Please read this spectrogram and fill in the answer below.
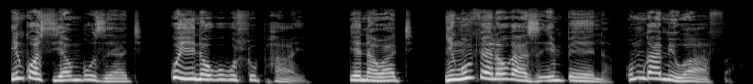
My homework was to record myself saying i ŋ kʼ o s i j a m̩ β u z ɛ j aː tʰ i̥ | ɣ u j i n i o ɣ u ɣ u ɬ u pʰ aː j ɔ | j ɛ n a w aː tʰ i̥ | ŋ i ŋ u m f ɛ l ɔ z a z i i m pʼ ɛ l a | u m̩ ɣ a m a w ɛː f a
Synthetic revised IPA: i ŋ kʼ o s i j a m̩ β u z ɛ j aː tʰ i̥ | ɣ u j i n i o ɣ u ɣ u ɬ u pʰ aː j ɔ | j ɛ n a w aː tʰ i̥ | ŋ i ŋ u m f ɛ l ɔ ɣ a z i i m pʼ ɛ l a | u m̩ ɣ a m i w aː f a

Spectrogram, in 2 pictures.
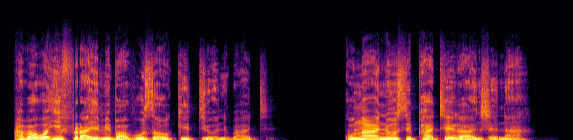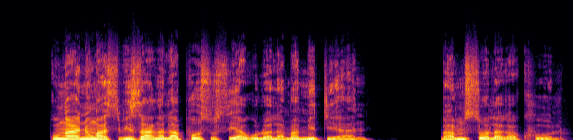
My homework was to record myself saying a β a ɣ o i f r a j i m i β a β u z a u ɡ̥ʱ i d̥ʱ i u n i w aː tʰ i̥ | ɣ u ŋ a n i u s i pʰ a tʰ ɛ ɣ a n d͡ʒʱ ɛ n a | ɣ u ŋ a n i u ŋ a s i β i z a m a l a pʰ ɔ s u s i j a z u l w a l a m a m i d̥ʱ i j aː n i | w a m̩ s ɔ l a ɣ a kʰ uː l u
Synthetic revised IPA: a β a ɣ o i f r a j i m i β a β u z a u ɡ̥ʱ i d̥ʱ i o n i β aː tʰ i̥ | ɣ u ŋ a n i u s i pʰ a tʰ ɛ ɣ a n d͡ʒʱ ɛ n a | ɣ u ŋ a n i u ŋ a s i β i z a ŋ a l a pʰ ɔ s u s i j a ɣ u l w a l a m a m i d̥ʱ i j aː n i | β a m̩ s ɔ l a ɣ a kʰ uː l u

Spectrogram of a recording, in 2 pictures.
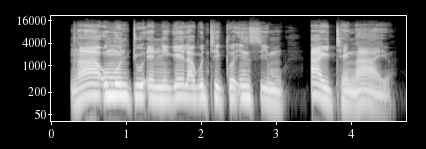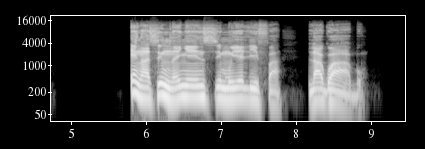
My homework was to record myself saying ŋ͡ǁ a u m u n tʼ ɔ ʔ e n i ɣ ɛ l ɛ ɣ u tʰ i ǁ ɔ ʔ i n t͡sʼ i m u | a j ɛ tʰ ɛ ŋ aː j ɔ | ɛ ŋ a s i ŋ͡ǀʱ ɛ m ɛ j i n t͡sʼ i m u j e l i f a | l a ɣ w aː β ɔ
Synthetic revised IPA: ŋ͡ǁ a u m u n tʼ u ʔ e n i ɣ ɛ l a ɣ u tʰ i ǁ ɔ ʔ i n t͡sʼ i m u | a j i tʰ ɛ ŋ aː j ɔ | ɛ ŋ a s i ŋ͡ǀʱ ɛ ɲ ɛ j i n t͡sʼ i m u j e l i f a | l a ɣ w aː β ɔ

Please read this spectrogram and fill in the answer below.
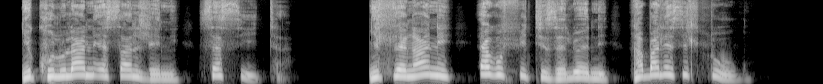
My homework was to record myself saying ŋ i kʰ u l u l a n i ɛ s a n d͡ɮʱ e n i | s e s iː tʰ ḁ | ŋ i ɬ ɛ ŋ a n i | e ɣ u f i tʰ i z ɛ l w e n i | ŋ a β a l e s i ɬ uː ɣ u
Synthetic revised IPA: ŋ i kʰ u l u l a n i ɛ s a n d͡ɮʱ e n i | s e s iː tʰ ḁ | ŋ i ɬ ɛ ŋ a n i | e ɣ u f i tʰ i z ɛ l w e n i | ŋ a β a l e s i ɬ uː ɣ u

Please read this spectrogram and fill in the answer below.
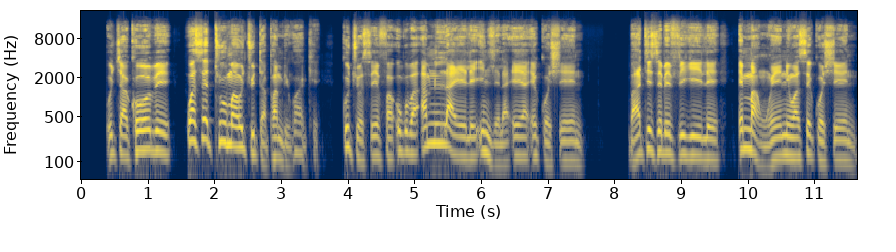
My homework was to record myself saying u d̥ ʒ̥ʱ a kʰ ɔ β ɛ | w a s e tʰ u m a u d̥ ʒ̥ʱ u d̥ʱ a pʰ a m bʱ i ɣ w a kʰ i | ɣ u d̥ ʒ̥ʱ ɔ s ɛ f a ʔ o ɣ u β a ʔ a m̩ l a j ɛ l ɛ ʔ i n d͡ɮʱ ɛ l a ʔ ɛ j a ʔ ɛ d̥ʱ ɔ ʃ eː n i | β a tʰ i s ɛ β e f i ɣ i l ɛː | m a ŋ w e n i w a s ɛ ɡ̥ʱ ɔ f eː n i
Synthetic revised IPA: u d̥ ʒ̥ʱ a kʰ ɔ β ɛ | w a s e tʰ u m a u d̥ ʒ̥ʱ u d̥ʱ a pʰ a m bʱ i ɣ w a kʰ ɛ | ɣ u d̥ ʒ̥ʱ ɔ s ɛ f a ʔ u ɣ u β a ʔ a m̩ l a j ɛ l ɛ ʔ i n d͡ɮʱ ɛ l a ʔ ɛ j a ʔ ɛ ɡ̥ʱ ɔ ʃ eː n i | β a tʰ i s ɛ β e f i ɣ i l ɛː | m a ŋ w e n i w a s ɛ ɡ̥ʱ ɔ ʃ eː n i

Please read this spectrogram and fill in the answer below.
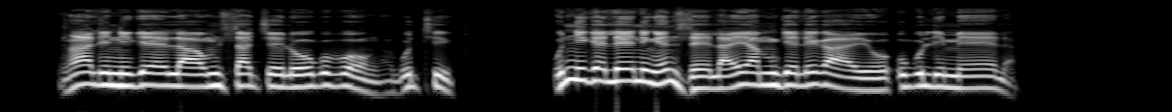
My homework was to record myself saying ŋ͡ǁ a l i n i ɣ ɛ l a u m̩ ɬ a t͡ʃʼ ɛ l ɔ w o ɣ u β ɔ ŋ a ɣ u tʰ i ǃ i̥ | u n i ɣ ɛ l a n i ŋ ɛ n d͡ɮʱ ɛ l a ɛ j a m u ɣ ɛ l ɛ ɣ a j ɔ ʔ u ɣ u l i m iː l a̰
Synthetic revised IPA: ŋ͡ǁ a l i n i ɣ ɛ l a u m̩ ɬ a t͡ʃʼ ɛ l ɔ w o ɣ u β ɔ ŋ a ɣ u tʰ i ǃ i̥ | u n i ɣ ɛ l e n i ŋ ɛ n d͡ɮʱ ɛ l a ɛ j a m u ɣ ɛ l ɛ ɣ a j ɔ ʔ u ɣ u l i m ɛː l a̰

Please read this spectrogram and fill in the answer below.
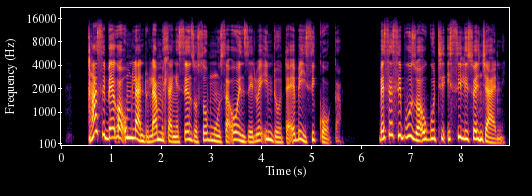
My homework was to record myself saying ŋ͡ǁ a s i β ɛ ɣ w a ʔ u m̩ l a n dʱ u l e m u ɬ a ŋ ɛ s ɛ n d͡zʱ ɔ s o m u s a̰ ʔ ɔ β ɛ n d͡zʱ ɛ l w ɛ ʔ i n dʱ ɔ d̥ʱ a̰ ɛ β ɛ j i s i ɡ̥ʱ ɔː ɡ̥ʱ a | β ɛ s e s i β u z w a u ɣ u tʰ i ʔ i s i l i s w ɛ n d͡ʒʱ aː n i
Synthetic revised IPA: ŋ͡ǁ a s i β ɛ ɣ w a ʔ u m̩ l a n dʱ u l a m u ɬ a ŋ ɛ s ɛ n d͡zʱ ɔ s o m u s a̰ ʔ ɔ w ɛ n d͡zʱ ɛ l w ɛ ʔ i n dʱ ɔ d̥ʱ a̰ ɛ β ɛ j i s i ɡ̥ʱ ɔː ɡ̥ʱ a | β ɛ s e s i β u z w a u ɣ u tʰ i ʔ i s i l i s w ɛ n d͡ʒʱ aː n i

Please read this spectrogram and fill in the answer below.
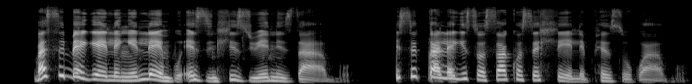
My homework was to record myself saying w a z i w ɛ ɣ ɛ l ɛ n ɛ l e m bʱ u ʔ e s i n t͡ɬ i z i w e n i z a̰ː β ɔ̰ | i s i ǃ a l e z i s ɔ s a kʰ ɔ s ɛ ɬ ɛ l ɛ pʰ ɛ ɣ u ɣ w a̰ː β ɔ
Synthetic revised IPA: β a s i β ɛ ɣ ɛ l ɛ ŋ ɛ l e m bʱ u ʔ e z i n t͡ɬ i z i w e n i z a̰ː β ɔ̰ | i s i ǃ a l e ɣ i s ɔ s a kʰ ɔ s ɛ ɬ ɛ l ɛ pʰ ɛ z u ɣ w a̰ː β ɔ

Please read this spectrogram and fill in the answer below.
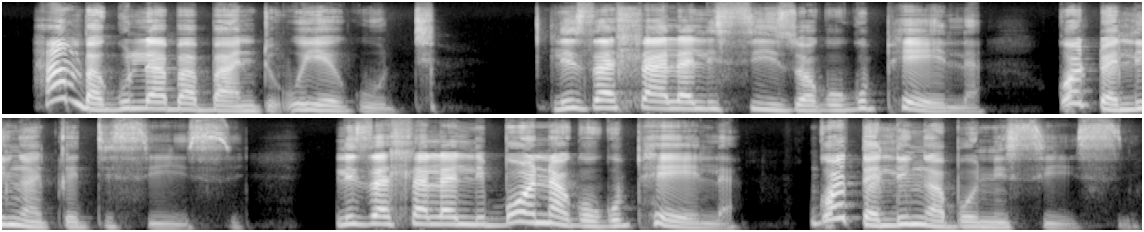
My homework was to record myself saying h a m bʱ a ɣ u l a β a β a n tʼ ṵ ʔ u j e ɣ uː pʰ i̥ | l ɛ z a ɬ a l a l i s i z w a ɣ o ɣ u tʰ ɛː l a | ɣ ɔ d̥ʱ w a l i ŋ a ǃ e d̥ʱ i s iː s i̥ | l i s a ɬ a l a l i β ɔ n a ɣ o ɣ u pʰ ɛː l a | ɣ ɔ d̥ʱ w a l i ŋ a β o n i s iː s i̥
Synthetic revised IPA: h a m bʱ a ɣ u l a β a β a n tʼ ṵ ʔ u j e ɣ uː tʰ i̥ | l i z a ɬ a l a l i s i z w a ɣ o ɣ u pʰ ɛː l a | ɣ ɔ d̥ʱ w a l i ŋ a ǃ e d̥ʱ i s iː s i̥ | l i z a ɬ a l a l i β ɔ n a ɣ o ɣ u pʰ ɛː l a | ɣ ɔ d̥ʱ w a l i ŋ a β o n i s iː s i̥

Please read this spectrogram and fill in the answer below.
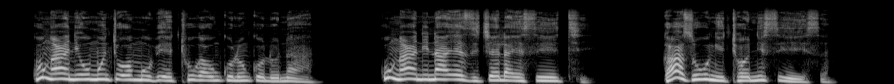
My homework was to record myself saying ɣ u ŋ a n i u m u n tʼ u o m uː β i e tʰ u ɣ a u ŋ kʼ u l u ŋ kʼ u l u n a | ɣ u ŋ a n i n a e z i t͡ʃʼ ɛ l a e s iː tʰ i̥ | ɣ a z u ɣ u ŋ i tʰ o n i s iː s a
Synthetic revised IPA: ɣ u ŋ a n i u m u n tʼ u o m u β i e tʰ u ɣ a u ŋ kʼ u l u ŋ kʼ u l u n a | ɣ u ŋ a n i n a e z i t͡ʃʼ ɛ l a e s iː tʰ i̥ | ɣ a z u ɣ u ŋ i tʰ o n i s iː s a

